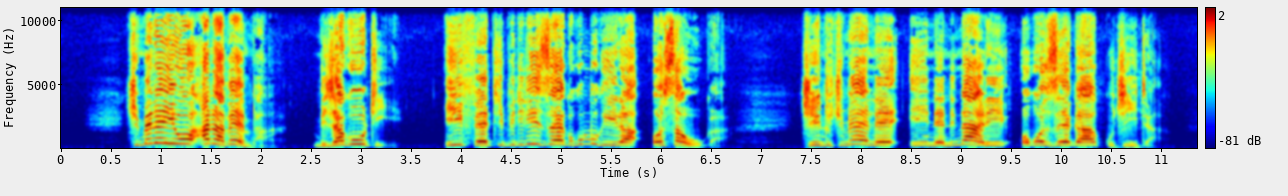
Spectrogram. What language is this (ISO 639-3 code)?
nya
